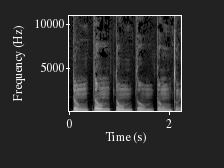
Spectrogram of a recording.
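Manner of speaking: mock drumroll before the big choice; hummed suspense music. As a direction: hum a game-show suspense tune.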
